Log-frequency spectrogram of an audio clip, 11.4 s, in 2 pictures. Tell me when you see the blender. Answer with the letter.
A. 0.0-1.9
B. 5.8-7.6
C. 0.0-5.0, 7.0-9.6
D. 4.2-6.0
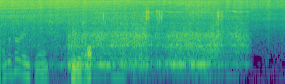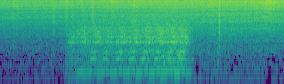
C.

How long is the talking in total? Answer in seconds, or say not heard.
2 s.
